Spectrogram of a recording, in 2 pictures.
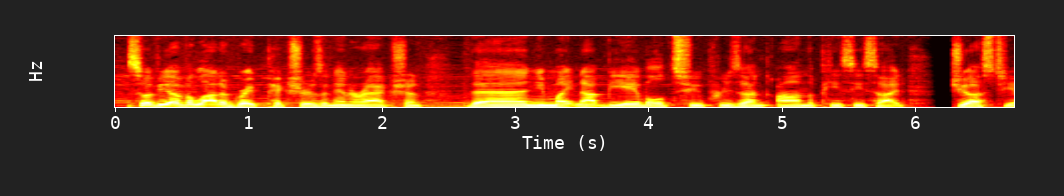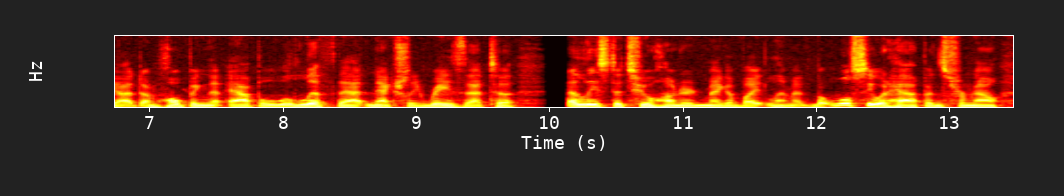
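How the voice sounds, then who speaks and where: A man with a mid-range, somewhat dark voice hosts an app review web show, walking viewers through an app tutorial step by step in a casual, conversational, informal way. He's recording on a lapel mic in a small indoor home studio.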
